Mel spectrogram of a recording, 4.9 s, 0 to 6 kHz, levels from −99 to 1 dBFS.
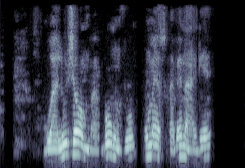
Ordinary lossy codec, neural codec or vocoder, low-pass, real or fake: AAC, 32 kbps; none; 5.4 kHz; real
